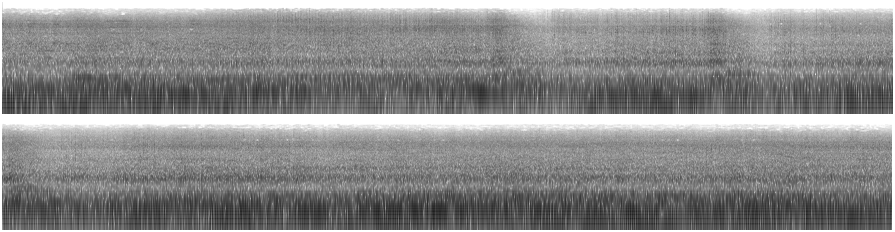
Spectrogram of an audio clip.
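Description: Monster truck engines roar loudly in a large echoing arena.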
